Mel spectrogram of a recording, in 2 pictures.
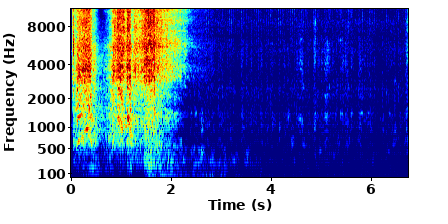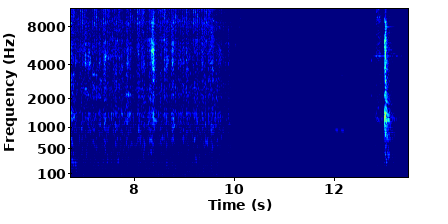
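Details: Toyota FJ40 engine: loud start, then an uneven, lumpy idle stumbling irregularly; misfire diagnosed with a scan tool and traced to a faulty distributor.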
